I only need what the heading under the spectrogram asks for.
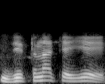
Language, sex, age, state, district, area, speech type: Hindi, male, 60+, Uttar Pradesh, Mau, urban, conversation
